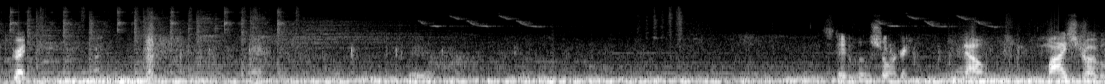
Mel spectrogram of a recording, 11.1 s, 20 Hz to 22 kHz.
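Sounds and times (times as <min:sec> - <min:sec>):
background music: 0:00.0 - 0:10.5.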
